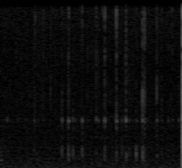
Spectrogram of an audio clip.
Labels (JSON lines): {"label": "ambient", "recorder": "HydroMoth"}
